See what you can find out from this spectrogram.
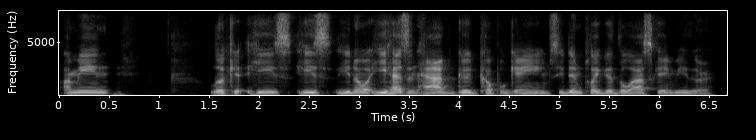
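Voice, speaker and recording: A man's voice: lowish voice, measured pace, no room sound, studio quality. A man hosting a livestream and calling live basketball play-by-play, mixed with casual, opinionated fan chat to viewers. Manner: informal, opinionated fan talk. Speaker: host and amateur play-by-play commentator of a livestream watchalong.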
